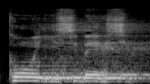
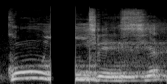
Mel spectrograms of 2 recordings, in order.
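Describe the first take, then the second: First: Said in the usual way. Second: "Coincidência" slow and clipped the Portugal way, middle vowel dropped, as koisdesiɐ; Portuguese pronunciation. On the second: Shown as a demonstration. Preacher imitating how people in Portugal say "Coincidência", slow and higher. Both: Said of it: "Não é assim que a gente diz?".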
